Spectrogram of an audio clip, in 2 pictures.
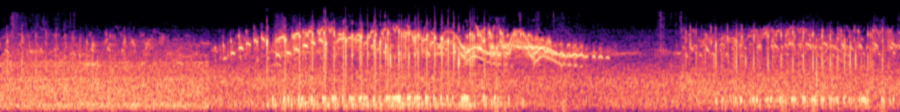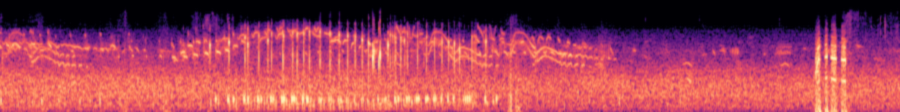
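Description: Common snipe drumming in its courtship display: three bouts of a fast pulsing hum, each swelling and then fading, made by the outer tail feathers in a diving flight, with higher notes rising and falling over each bout. A short sharp sound comes near the end.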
